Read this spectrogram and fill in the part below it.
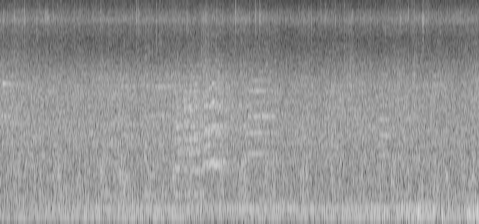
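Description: Heavy rain falls in a steady, dense hiss with no pauses, nearby and fairly loud, with some wind-like rumble mixed in.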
